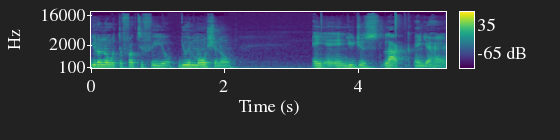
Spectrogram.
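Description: A man's fairly high-pitched voice with a dark, mellow tone, at a moderate pace. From Dominican Republic. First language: Spanish. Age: 20s. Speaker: calisthenics athlete and personal trainer. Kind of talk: casual interview. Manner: animated.

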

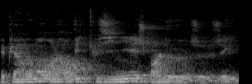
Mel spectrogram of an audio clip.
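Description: With ordinary pitch variation, a man talks in a space with audible room echo and noticeable background noise. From Alsace, France. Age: 50s. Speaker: media and advertising professional. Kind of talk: interview. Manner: halting, with repetitions.

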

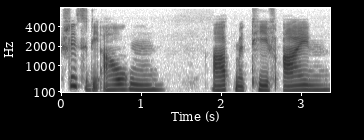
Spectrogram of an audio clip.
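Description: The voice has a soothing, calm tone. The sound is dry and close with no echo, and the background is quiet. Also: woman. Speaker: meditation guide. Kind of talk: guided meditation. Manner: slow, soothing, calm and gentle, with long pauses.

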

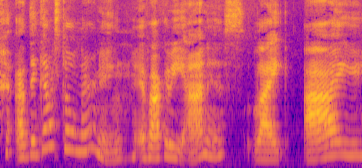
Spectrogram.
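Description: A bright, sharp tone with very wide pitch swings at a fairly slow pace. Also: woman. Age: 30s. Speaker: podcast co-host. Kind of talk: casual chat.

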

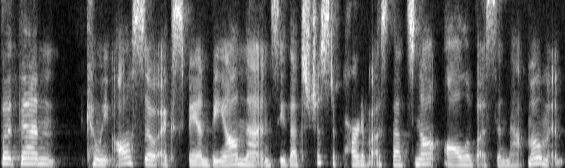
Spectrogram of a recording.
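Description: In an American accent, a normal speaking voice moves at a moderate pace with ordinary pitch variation and very even loudness. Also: woman, medium pitch for a woman. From United States. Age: 20s. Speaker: life coach. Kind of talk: podcast interview. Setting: video call.

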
